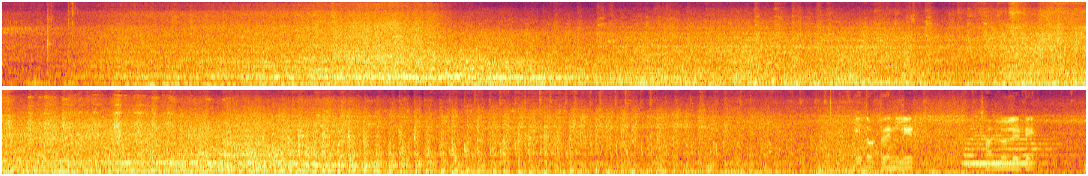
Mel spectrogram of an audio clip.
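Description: A freight train of open wagons running past close alongside on the next track, loud: a rolling rumble of wheels with clatter over the rail joints. A train horn sounds in long steady notes for several seconds near the start and again around the middle.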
